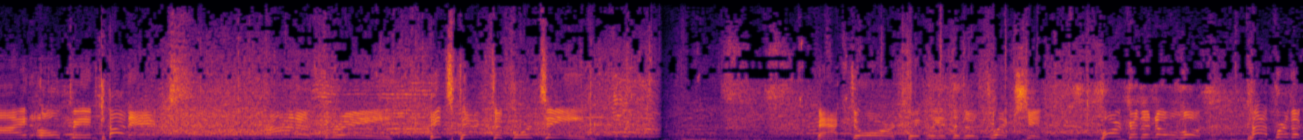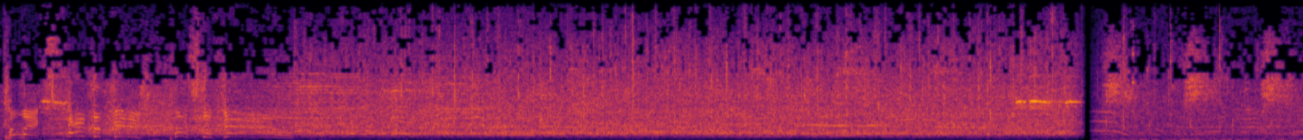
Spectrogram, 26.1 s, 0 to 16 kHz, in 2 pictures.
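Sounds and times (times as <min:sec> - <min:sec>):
quiet arena ambience: 0:00.0 - 0:26.0
crowd cheering and whooping: 0:01.2 - 0:11.1, 0:13.5 - 0:26.0.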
